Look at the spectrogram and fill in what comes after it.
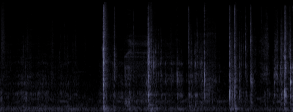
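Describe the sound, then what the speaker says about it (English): A small, lightweight die-cutting machine for skinny dies runs paper through its rollers, giving a close sequence of sharp clicks, rattles and grinding bursts that start quietly and come in uneven pulses. "It's really handy, this little machine. It's for the skinny dies."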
